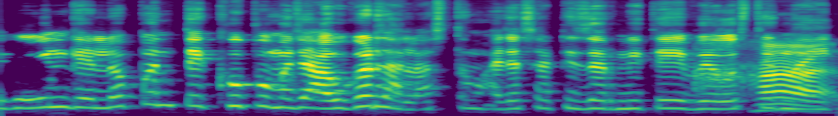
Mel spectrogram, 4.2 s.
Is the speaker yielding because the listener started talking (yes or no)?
yes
